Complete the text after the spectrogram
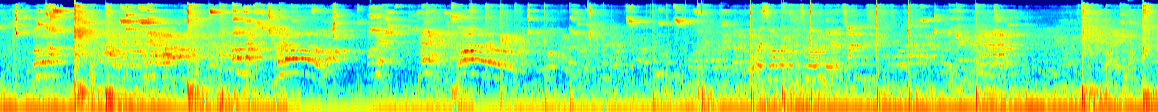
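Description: Young men call out to each other across a large echoing gym.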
